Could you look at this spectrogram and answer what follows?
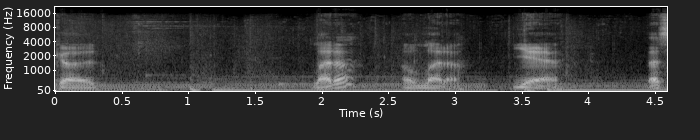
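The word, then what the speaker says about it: Leda: like a Lea oh Lea yeah that's how they pronounce it people will say Lita but they they pronounce her name Lea in game so I pronounce it that way as well cuz that's what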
